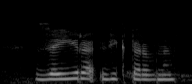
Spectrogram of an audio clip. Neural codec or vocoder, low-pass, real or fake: vocoder, 44.1 kHz, 128 mel bands every 256 samples, BigVGAN v2; 7.2 kHz; fake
